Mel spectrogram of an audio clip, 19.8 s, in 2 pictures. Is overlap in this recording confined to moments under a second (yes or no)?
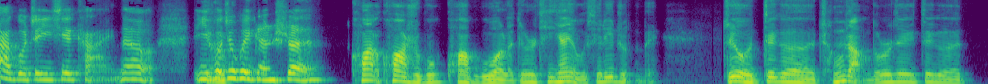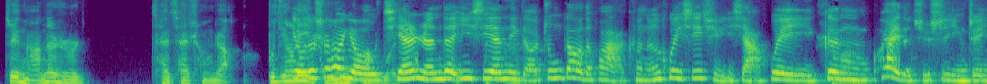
no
